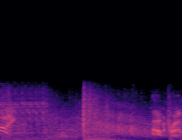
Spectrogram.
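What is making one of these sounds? A laser blast streaks and fires.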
